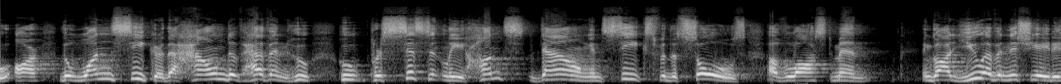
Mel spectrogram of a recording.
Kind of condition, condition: setting, large echoing room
